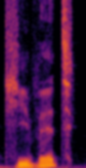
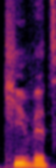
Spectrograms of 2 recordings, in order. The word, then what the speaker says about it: Kiviet: I'm on Facebook, Yamkela Kivit. Kivit sounds like a very Western surname. – You are a Klink Afrikaans. – Let me spell it. K-I-V-I-E-T. – Yeah. – I'm on Instagram, Yamkela Kivit, same thing.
